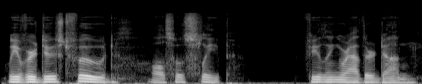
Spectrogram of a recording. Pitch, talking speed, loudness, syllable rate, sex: 105 Hz, 130 wpm, -17 LUFS, 4.6 syllables/s, male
